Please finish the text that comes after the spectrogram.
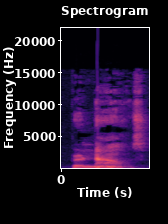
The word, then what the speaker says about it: pronounce: it aloud now listen pronounce Pro very soft nouns louder pronounce when you say powder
